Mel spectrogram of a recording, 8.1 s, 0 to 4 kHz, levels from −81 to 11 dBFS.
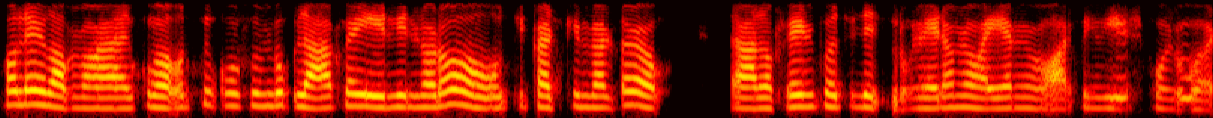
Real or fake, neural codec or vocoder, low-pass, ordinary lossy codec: fake; autoencoder, 44.1 kHz, a latent of 192 numbers a frame, MeloTTS; 3.6 kHz; Opus, 32 kbps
